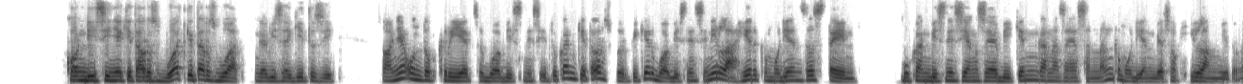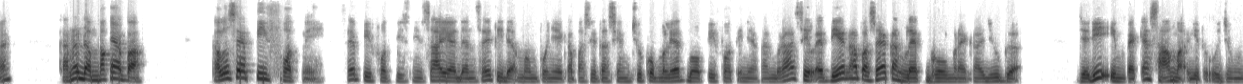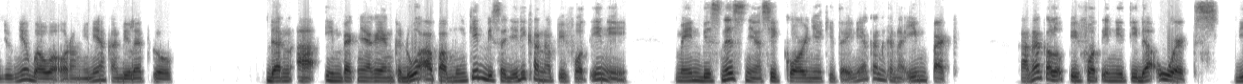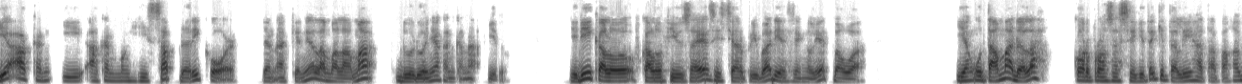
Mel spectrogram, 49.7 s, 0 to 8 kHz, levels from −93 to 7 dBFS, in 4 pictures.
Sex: male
